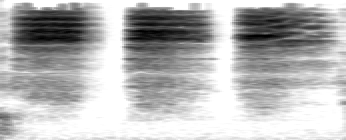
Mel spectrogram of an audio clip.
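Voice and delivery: long unvoiced sss; drawn-out s hiss; hissing s sound. Shown as a demonstration. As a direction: hiss the s like a snake. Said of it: "And a digraph".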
